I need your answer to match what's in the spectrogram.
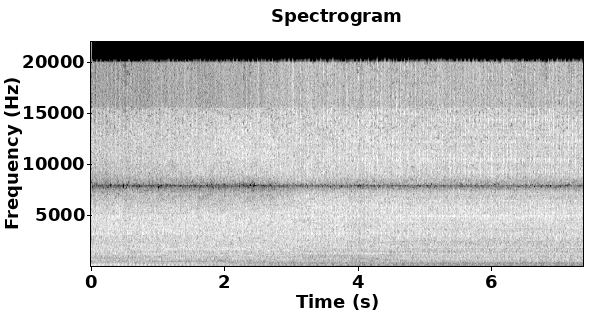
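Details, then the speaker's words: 1968 AMX with 401 V8 replacing the 360, first start after fixing kinked fuel line: loud steady idle with a lumpy, uneven beat; one spark plug wire off, so one cylinder dead; plugs and wires suspected bad. "well he ain't one plug off and that was it"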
